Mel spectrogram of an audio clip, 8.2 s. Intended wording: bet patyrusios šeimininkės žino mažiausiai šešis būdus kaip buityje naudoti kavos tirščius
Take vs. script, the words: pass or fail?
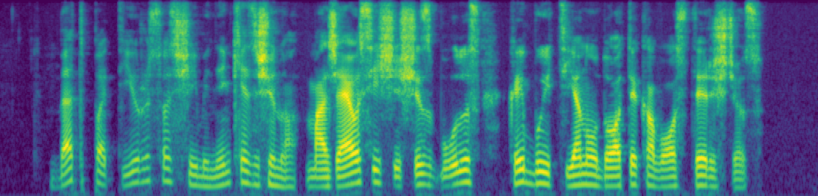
pass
